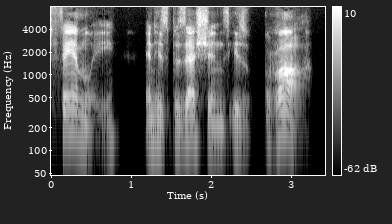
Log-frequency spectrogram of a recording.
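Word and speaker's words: רע: Yeah, the common word is ra, which is typically Interesting. transliterated as RA backwards apostrophe. So Ah, the yeah, the R in Hebrew is more like that French sort of at least in okay, modern pronunciation.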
